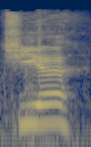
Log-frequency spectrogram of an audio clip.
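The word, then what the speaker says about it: Tchia: This game is called Chia. That's how you pronounce it.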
